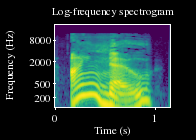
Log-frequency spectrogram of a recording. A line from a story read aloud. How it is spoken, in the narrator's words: Ron snapped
